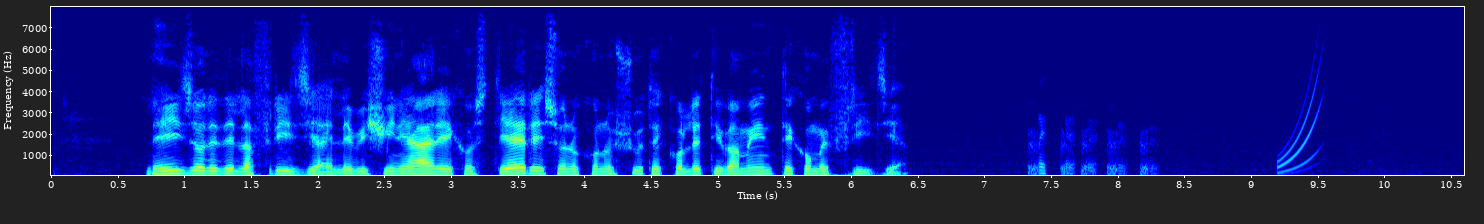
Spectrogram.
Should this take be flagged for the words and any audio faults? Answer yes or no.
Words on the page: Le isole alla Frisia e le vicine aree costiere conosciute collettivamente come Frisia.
yes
